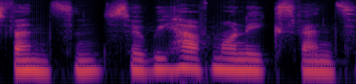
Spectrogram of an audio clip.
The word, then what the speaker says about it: Sveinsson: all about this go on how do we pronounce your surnames fenson oh i did get it right there he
